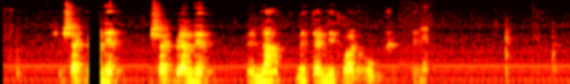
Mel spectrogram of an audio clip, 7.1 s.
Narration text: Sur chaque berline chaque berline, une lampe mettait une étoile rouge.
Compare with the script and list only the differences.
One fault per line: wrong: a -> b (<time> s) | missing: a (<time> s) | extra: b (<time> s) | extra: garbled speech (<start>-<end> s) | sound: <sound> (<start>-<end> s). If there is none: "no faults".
sound: dropout (1.1-1.2 s)
sound: laugh (5.2-5.4 s)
